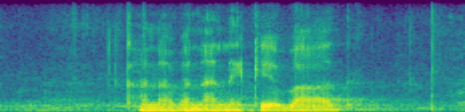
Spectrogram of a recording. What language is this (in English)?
Hindi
